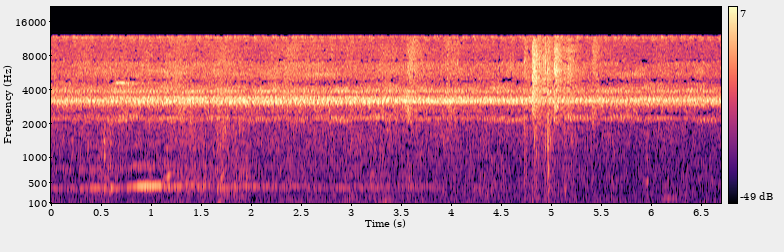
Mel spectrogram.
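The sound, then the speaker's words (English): A dense natural chorus of animal calls: a steady high insect drone runs throughout, with a low hooting tone early on and scattered brief chirps and clicks layered over a quiet outdoor background. “This is the biophony, and the biophony is and biophony is the collective sound that's created by all organi- vocal organisms in a given habitat at one time.”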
